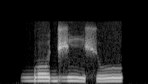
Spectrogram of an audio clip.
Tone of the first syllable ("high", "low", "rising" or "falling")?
high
